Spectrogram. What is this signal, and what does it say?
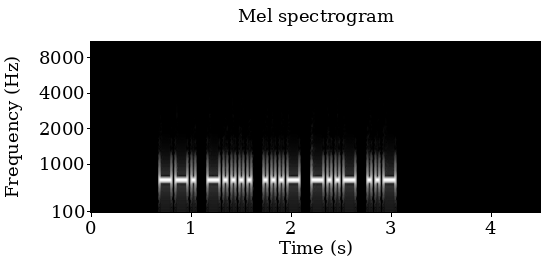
Morse code, heard as a keyed tone, about 30 wpm, 700 Hz. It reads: G6VXU
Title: Code Groups - 5 Letter:Numbers - 30wpm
